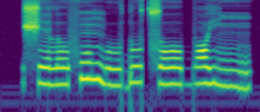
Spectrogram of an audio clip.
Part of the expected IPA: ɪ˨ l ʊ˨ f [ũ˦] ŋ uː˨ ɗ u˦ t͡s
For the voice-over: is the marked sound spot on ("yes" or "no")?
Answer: yes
